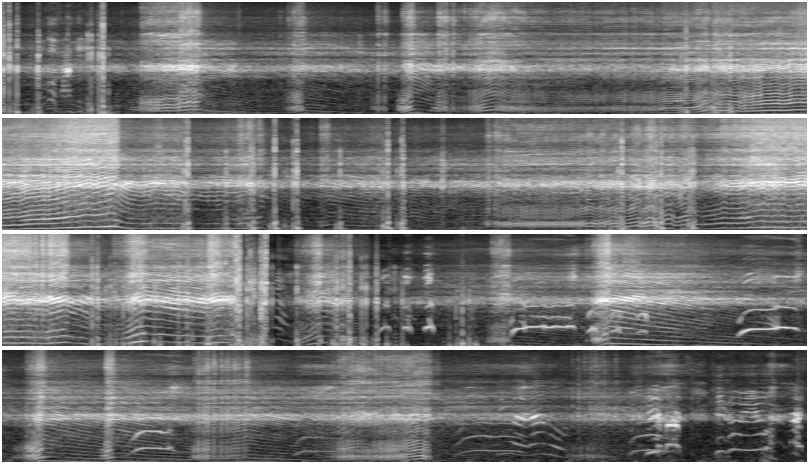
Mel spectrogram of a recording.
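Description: Dirt bike engine heard from on board, revving hard with its pitch climbing and dropping again and again as the throttle opens and closes, with two long rising pulls in the first half. It eases off into shorter throttle blips in the second half.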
